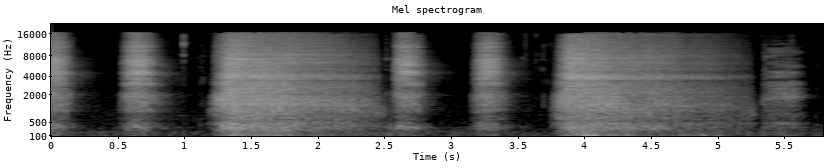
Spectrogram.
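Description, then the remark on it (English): A person demonstrates cyclic (physiologic) sighing twice: two quick, short inhales followed by one long, airy exhale, repeated in a steady rhythm. The breathing is fairly loud, with no talking. “That kind of breathing pattern, two breaths in, short, followed by a long exhale, is called cyclic sighing or physiologic sighing.”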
